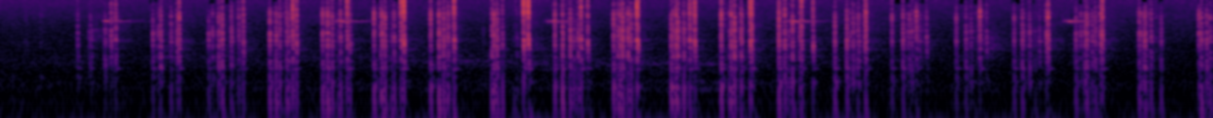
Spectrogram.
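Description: A hollow white lotion bottle with a silver cap, likely plastic, is held upright and tapped and scratched with fingernails. Quick, irregular dry taps, about three a second, mix a soft low thump with a bright, scratchy rasp. Each stops almost instantly with no ring, at a fairly quiet level.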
